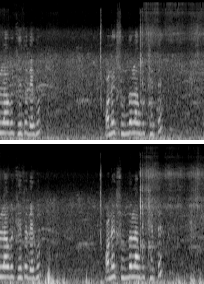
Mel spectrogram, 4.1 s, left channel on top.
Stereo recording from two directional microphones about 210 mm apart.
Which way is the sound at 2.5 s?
5° right (ahead or behind).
